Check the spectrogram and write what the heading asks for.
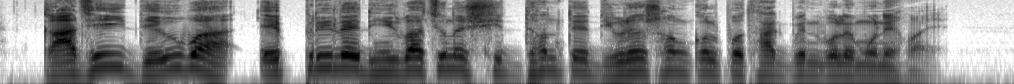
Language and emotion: Bengali, neutral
